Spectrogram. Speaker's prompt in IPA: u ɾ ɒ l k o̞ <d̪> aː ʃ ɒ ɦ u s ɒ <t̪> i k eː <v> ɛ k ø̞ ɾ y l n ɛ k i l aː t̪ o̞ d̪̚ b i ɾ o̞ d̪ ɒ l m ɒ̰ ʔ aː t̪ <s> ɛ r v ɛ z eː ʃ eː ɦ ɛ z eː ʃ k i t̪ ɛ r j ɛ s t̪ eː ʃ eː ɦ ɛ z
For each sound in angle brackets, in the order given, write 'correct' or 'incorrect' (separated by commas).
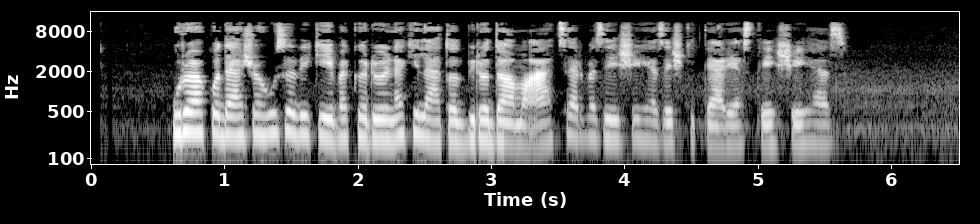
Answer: correct, incorrect, correct, correct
